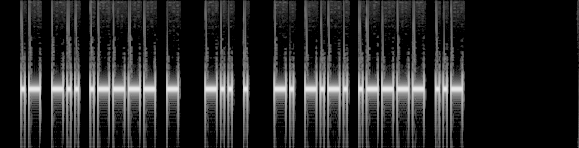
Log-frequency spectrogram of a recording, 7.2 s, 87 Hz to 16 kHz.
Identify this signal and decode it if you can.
Morse code, heard as a keyed tone, about 25 wpm, 700 Hz. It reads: AD1T DE NC1U
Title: USA Callsign DE Callsign - 4 Characters - 25wpm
